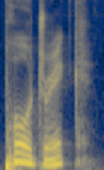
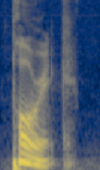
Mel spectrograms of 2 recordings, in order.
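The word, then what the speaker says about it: Pádraig: Well, you might think that working on the basis that it changes it to something similar, but it's pronounced Pordrick or Porrick.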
